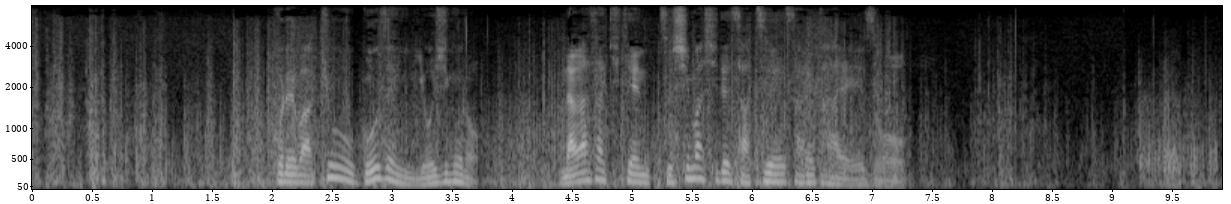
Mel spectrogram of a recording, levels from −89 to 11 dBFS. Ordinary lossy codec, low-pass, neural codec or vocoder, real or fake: none; none; none; real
